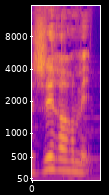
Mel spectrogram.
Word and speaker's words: Gérardmer: dans les vauges à gérarmé et oui ça se prononce bien comme ça on s'est encore beaucoup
